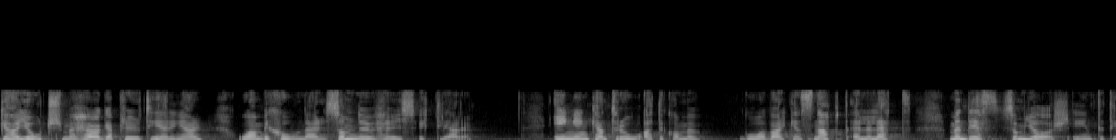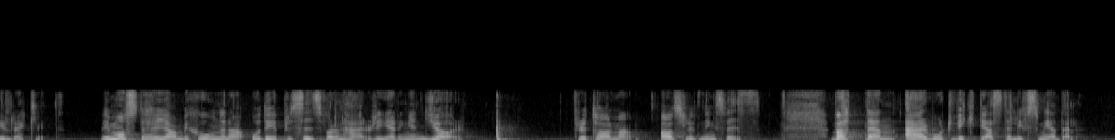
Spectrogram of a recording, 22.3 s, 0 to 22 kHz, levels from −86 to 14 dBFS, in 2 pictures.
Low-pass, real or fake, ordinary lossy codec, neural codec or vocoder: none; real; none; none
